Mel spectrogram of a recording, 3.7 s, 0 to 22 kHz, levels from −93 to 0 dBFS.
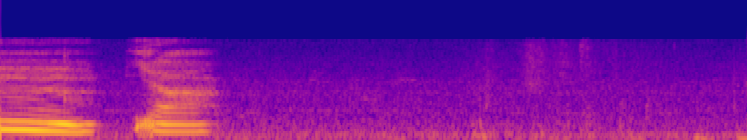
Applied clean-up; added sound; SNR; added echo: none; none; none; none.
